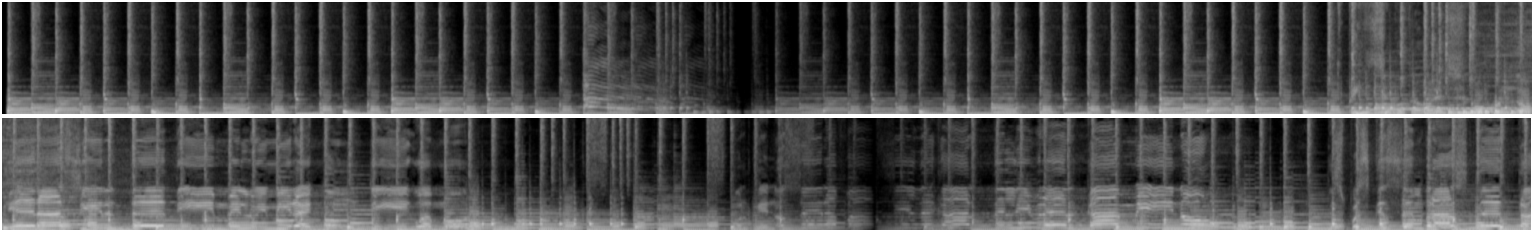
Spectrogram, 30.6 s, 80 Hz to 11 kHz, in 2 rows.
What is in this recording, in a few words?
Bachata 125 bpm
